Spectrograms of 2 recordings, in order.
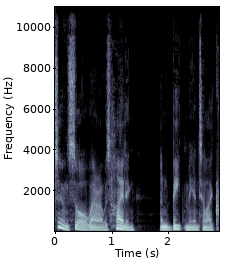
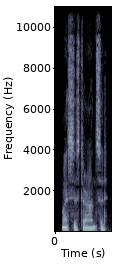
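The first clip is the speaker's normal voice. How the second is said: usual speaking voice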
